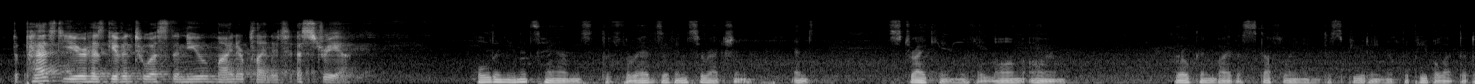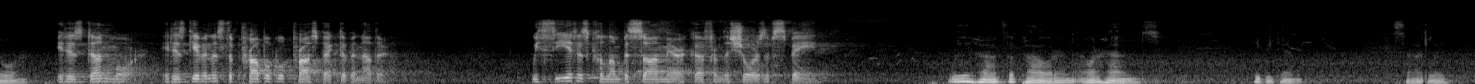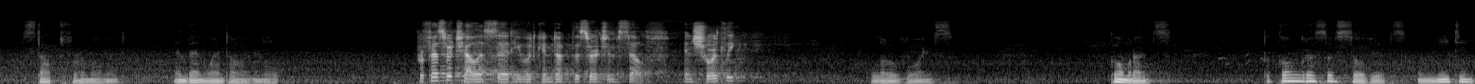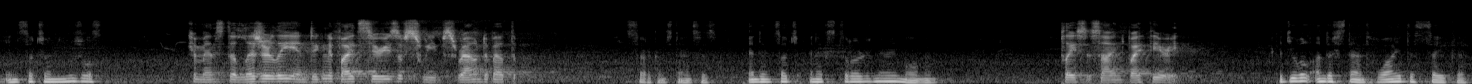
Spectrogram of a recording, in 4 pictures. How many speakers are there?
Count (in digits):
2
